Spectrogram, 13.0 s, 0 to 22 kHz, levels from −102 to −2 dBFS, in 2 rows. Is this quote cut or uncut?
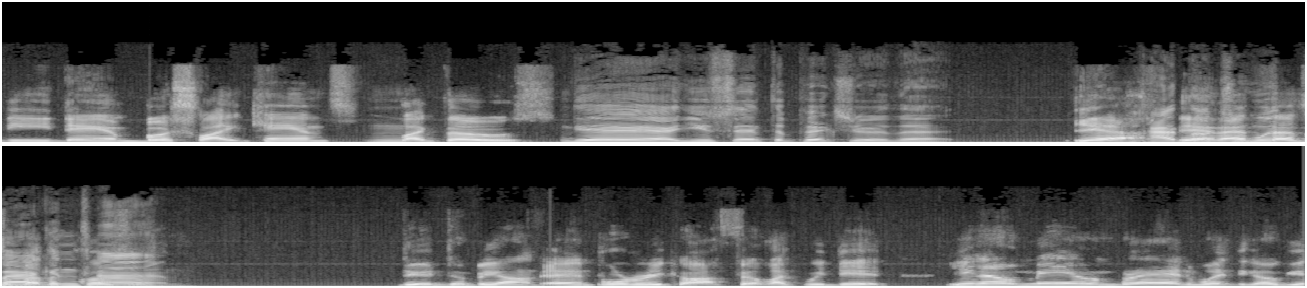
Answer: uncut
